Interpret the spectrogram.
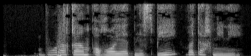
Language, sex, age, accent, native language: Uzbek, female, 12-17, Toshkent viloyati, Uzbek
